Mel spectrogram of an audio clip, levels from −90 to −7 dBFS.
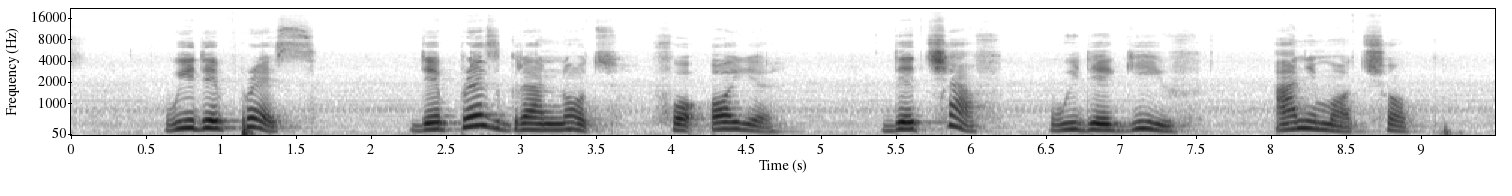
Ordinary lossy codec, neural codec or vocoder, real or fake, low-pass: none; none; real; 19.8 kHz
